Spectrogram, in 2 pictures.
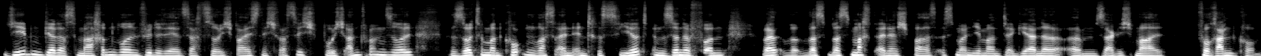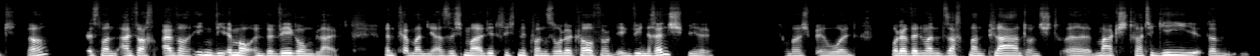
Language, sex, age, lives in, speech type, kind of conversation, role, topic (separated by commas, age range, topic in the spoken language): German, male, 35-39, Germany, conversation, podcast, guest, Was ist dein bester Tipp, um wieder mehr zu spielen?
